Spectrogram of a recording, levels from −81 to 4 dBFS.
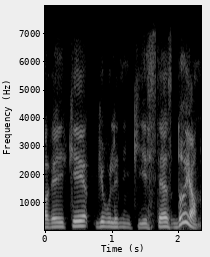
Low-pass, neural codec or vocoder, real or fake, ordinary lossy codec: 7.2 kHz; none; real; Opus, 64 kbps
